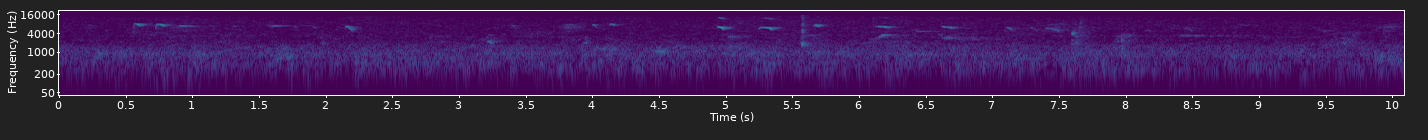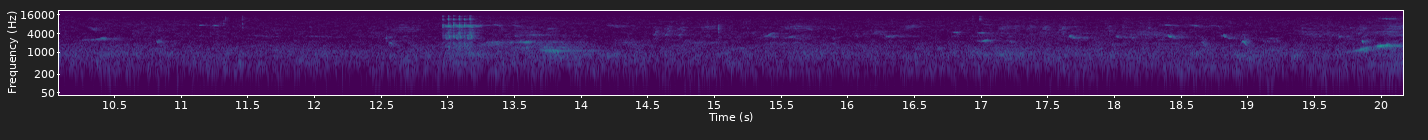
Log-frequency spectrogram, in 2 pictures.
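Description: Small woodland songbirds giving scattered short, high chirps and calls over a steady faint background hiss, with one brief loud burst of noise about thirteen seconds in.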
